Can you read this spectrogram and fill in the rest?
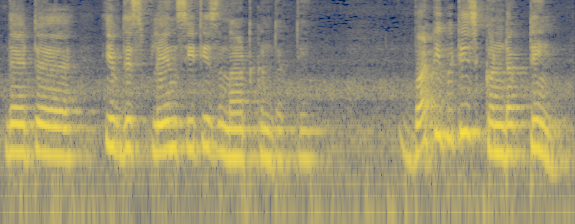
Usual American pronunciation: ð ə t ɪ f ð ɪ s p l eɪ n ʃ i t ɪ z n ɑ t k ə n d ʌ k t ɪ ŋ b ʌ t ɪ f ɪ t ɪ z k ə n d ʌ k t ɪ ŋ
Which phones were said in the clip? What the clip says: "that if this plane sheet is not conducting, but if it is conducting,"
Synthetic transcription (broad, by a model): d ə t ɪ f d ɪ s p l eɪ n s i t ɪ z n ɑ t k ə n d ʌ k t ɪ ŋ b ʌ t ɪ f ɪ t ɪ z k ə n d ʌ k t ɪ ŋ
